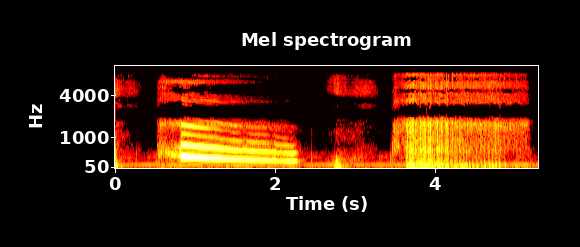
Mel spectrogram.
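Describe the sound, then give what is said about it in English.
A voice mimics a purring snore: a drawn-out, falling, rumbly tone, a short pause and a small catch, then a longer raspy, throaty snoring breath. “And the dragon's words trailed off as he began fake sleeping again, making a purring sort of snoring sound.”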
